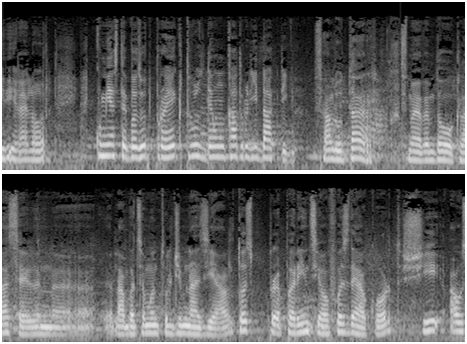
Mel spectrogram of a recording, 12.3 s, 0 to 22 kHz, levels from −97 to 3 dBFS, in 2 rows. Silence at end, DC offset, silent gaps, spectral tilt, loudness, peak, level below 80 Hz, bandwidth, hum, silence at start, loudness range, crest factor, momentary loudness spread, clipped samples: 0 s; under 0.1%; none; -6.5 dB/octave; -17 LUFS; 0 dBFS; -44 dBFS; 16 kHz; none; 0 s; 2 LU; 16 dB; 10 LU; under 0.1%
